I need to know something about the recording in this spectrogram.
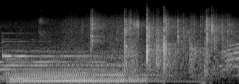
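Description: Grand piano's final chord ringing out and fading. About a second in, audience applause breaks in and takes over.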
